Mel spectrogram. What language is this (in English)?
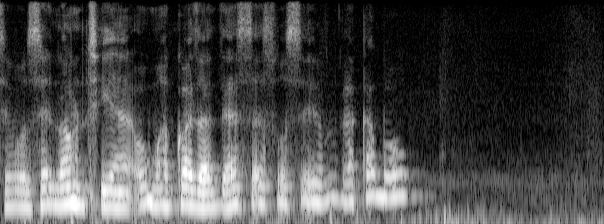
Portuguese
